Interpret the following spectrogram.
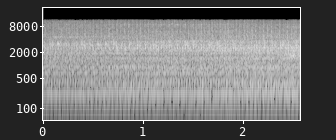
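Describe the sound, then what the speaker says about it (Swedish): A John Deere 332 tractor engine idles smoothly, a steady close mechanical hum with a low, even throb and light vibration, unchanging and with no voices. "Han går väldigt fint i motorn."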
